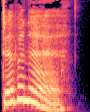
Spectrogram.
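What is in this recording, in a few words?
"debonair", British English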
